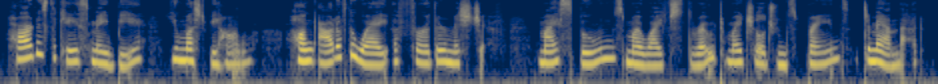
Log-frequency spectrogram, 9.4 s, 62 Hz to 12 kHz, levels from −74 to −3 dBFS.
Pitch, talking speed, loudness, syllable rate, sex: 255 Hz, 180 wpm, -20 LUFS, 4.2 syllables/s, female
